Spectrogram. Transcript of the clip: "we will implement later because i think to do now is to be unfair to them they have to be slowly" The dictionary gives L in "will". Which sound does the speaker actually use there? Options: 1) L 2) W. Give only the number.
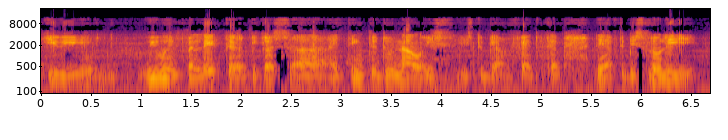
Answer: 2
